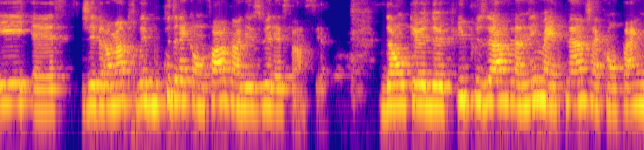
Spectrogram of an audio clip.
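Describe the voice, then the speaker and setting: Noticeable background noise behind a woman's fairly high, monotone, flat voice at a moderate pace. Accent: Quebec. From Quebec. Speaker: essential oils coach. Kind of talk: interview. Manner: hesitant, many filler sounds.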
